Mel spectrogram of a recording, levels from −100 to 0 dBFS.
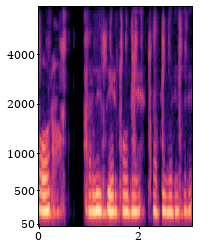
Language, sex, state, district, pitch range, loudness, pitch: Hindi, female, Bihar, Muzaffarpur, 215-230 Hz, -15 LUFS, 220 Hz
